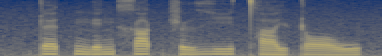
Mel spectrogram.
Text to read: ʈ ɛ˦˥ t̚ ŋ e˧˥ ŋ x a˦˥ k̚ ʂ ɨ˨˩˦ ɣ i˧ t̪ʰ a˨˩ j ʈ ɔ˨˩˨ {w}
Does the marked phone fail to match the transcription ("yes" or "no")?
no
